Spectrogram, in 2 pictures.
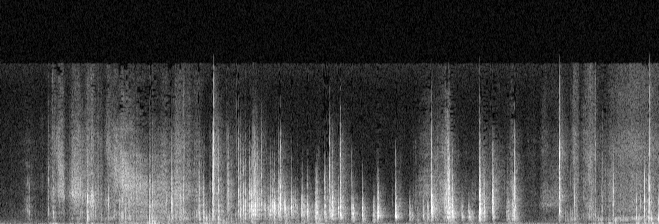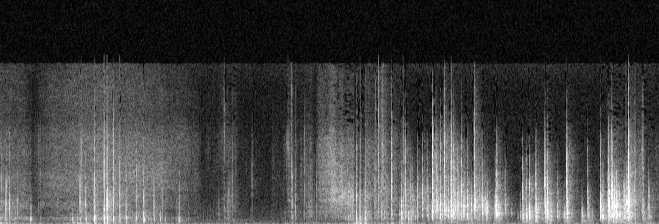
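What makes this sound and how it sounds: Flat hands rub the damp pages of an open glossy paper magazine lying flat on a table, and fingers turn the pages. Bursts of bright, crisp crinkling and rustling come with short sharp crackles and brief quiet gaps, with almost no low end.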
